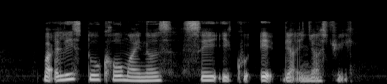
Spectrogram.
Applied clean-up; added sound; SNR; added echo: none; none; none; none.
